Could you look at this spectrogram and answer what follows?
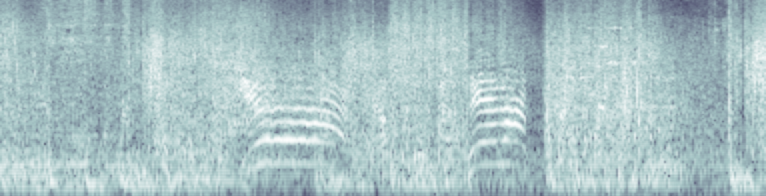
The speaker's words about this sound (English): Hit the light and siren and you give hot pursuit while firing out the window of the squad car.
